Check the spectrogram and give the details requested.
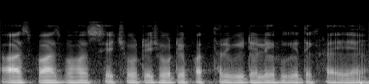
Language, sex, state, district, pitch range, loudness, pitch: Hindi, male, Uttar Pradesh, Lalitpur, 85-90 Hz, -20 LUFS, 90 Hz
